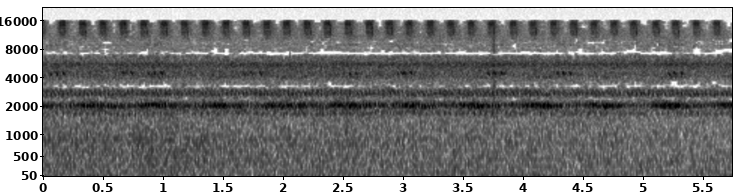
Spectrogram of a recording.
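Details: Crickets in the evening around a deck with a chihuahua puppy, Rocket, lit by decoration lights; bursts of pulsing chirps with brief pauses, a thin high trill and a low steady hum behind them.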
